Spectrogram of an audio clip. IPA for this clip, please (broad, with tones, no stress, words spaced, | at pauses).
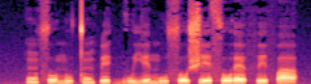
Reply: kũ˧so˨nu˧ tũ˧k͡pe˨ ɡ͡bu˨je˧ mu˧so˦ʃe˦ so˧ɾɛ˨ fe˧fa˨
